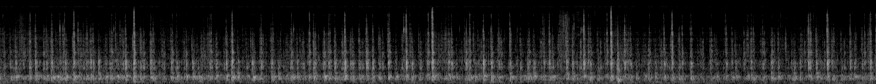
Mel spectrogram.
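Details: Early-style front-mount Columbia Disc Graphophone model AH, about 128-129 years old: fast irregular clicking and light thumps over a steady whir; old powdery springs slipping and banging, need removing and cleaning.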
